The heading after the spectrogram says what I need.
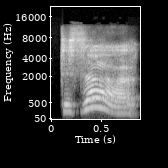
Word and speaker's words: dessert: Dans ce mot-là, la première syllabe est toute petite par rapport à la deuxième.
